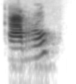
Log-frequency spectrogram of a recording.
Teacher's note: You hear the rolling R's right there.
